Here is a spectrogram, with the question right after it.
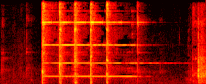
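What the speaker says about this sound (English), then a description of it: "I have a bell in here." A bicycle-style push-up bell rung five times in quick even succession, bright and close with lingering ring, followed by a brief faint sound after a pause.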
